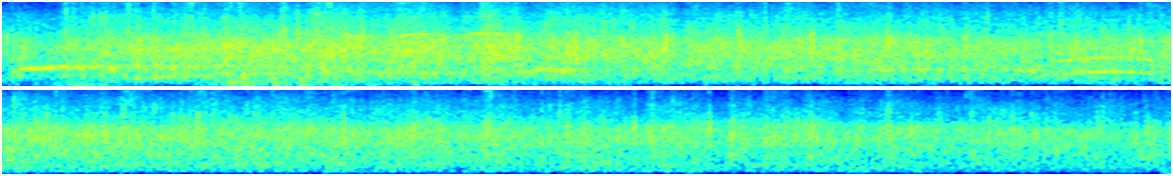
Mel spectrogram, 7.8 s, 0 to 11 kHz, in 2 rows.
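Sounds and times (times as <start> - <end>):
large audience applauding: 0.0 - 7.7.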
